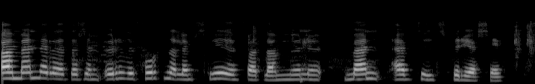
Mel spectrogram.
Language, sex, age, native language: Icelandic, female, 20-29, Icelandic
